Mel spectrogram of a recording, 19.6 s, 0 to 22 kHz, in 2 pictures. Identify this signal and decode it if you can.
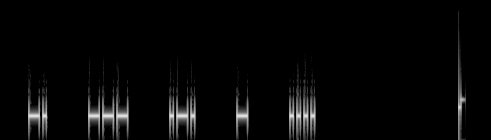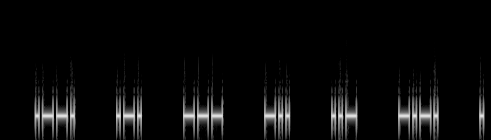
Morse code, heard as a keyed tone, about 17 wpm, spaced as for 8 wpm, 700 Hz. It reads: NORTH PRODUCE
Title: 4x Character Spacing - Top 500 Words - 17wpm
